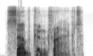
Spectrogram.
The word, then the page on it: subcontract: British English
